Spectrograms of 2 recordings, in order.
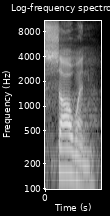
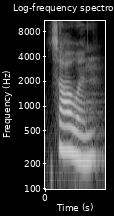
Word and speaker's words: Sawan: The temple held a puja for Lord Shiva every Monday during the month of Sawin. Sin.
